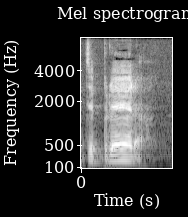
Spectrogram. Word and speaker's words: De Bruyne: Apparently you pronounce his name De Bruyne. That's how you pronounce it, but I'll just say De Bruyne.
